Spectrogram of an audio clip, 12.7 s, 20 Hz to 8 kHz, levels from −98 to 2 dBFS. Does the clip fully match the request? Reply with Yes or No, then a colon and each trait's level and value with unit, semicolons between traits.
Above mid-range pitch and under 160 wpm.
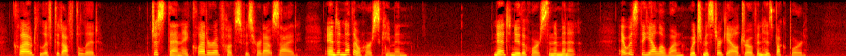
No: high, 220 Hz; average, 180 wpm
